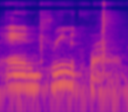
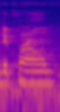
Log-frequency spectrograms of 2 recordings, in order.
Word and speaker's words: adrenochrome: Starting with the adrenochrome. I know in my other video I was saying endochrome. Sorry, forgive me. Adrenochrome.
